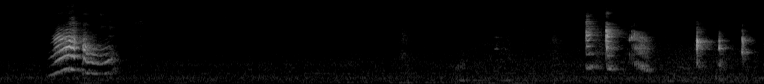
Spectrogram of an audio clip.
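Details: Pet ringneck parrot making its talking sounds: one wavering, voice-like burst, a long quiet stretch, then a cluster of bright chirps and short squawks near the end.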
